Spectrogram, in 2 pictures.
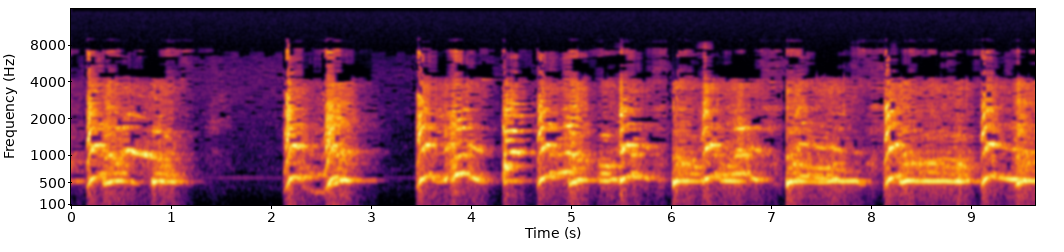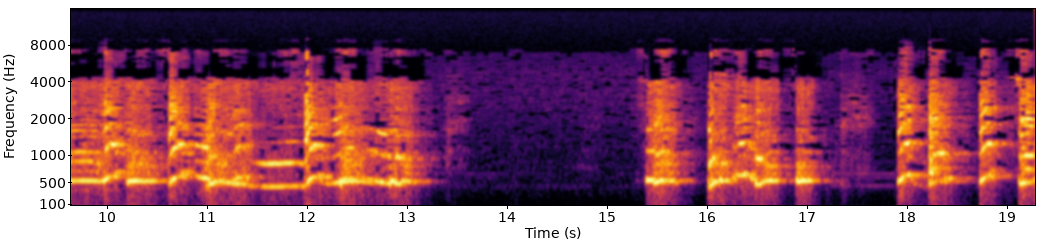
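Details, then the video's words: Two beagles in a duet on a home nest camera give rapid choppy baying barks and short howls in quick succession, then fall silent for about two seconds before resuming bursts of barking. "Beagle Duet"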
